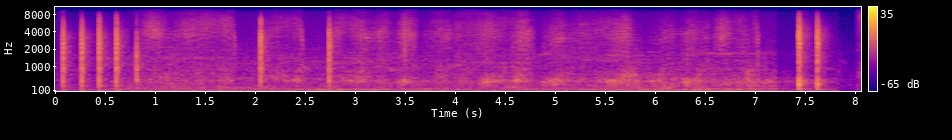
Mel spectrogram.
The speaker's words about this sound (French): C'était le son d'une craie sur le tableau.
